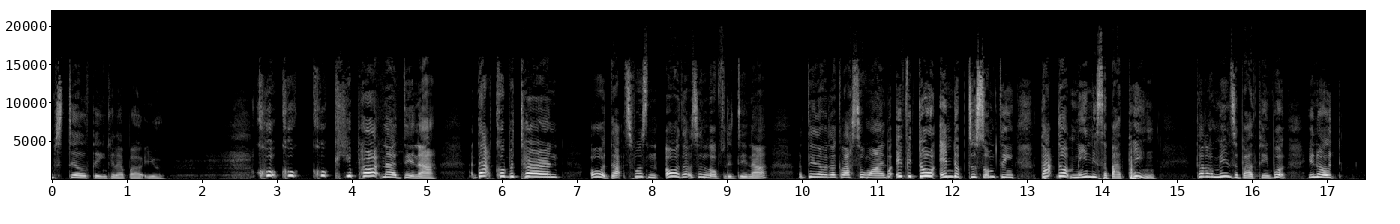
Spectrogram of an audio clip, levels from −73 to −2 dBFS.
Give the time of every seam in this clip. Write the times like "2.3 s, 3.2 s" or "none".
2.6 s, 11.1 s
